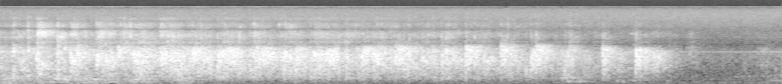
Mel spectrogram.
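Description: Audience applauding, a dense patter of hand claps that thins to a few scattered claps about four seconds in and stops about a second later.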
